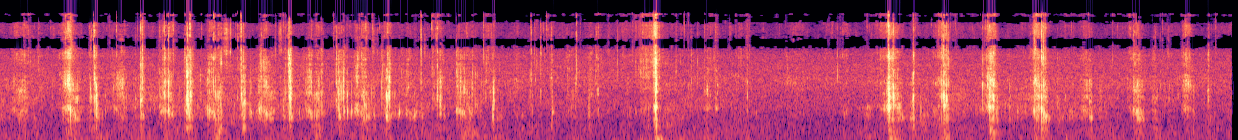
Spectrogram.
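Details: Giant panda eating, heard as steady rapid crunching with many short crisp bites in quick runs, then a brief pause and more loud snapping crunches, with no other sounds.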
